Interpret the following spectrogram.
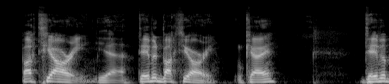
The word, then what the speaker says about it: Bakhtiari: say it tiari yeah David bhaktiari okay David bakhtiari his eyes his eyes yeah made me I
